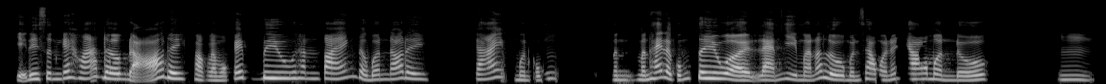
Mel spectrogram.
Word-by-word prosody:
Chị - - -2
đi 240 +2 +2
xin 250 0 -4
cái 295 +3 +1
hóa 280 0 -1
đơn 255 -4 +3
đỏ 320 - +3
đi, 265 -3 +4
hoặc 210 -4 -1
là 190 - -1
một 190 0 -6
cái 285 - +2
bill 285 +2 +2
thanh 270 -2 -6
toán 275 +6 +1
từ 290 - -1
bên 220 +3 -5
đó 255 +3 0
đi." 255 -4 -2 0.5
Cái 265 +8 -1
mình 205 -2 -5
cũng 195 +9 -10 0.6
mình 205 -2 -6
mình 210 0 0
thấy 285 +4 +3
là 285 - +3
cũng 245 +3 -4
tiêu 280 -2 +4
rồi, 200 -7 +6
làm 200 +1 +1
cái 245 - -9
gì 245 -4 -3
mà 200 -2 -3
nó 270 - -3
lừa 235 -8 +3
mình 195 -1 -6
xong 250 +1 0
rồi 210 -2 -4
nó 235 - -4
cho 250 0 +1
mình 230 -6 -3
được. 195 +3 0 0.7
Ừm. 215 -2 -8
245 Hz, 235 wpm, -22 LUFS, 210-275 Hz, 0.7 s, rồi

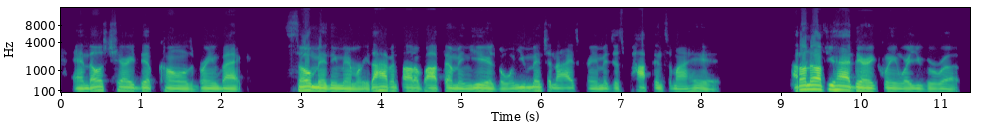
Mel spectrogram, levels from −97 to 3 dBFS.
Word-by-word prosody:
And 85 0 -1
those 110 +3 +1
cherry-dip 100 -3 -3
cones 85 -3 -1
bring 90 -1 -1
back 85 -3 -1 0.7
so 115 +2 +6
many 95 -4 +4
memories, 85 -2 -1
I 105 +2 +4
haven't 105 -3 0
thought 100 -2 +2
about 95 0 +2
them 90 -2 -1
in 85 0 -2
years, 90 -2 +1
but 80 - -7
when 90 +1 -4
you 100 +1 0
mentioned 105 0 -3
the - - -2
ice 95 0 -5
cream, 85 0 -4
it 85 - -7
just 90 -2 -10
popped - - -1
into 90 -2 -6
my 80 -1 -2
head. 85 -6 -6 1.0
I - - 0
don't 135 +2 +7
know 140 0 +9
if 135 - +3
you 135 -2 +5
had 125 -4 +5
Dairy 95 -4 +4
Queen 90 -2 -4
where 85 0 -3
you 85 0 -4
grew 80 -1 -6
up. 75 - -14
90 Hz, 215 wpm, -23 LUFS, 85-100 Hz, 1.0 s, know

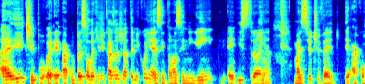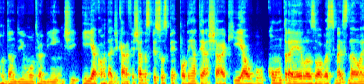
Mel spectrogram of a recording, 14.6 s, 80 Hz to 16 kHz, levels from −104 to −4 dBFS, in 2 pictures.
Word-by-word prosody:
Aí 155 +6 +5
,tipo, 130 - +1
eh, 465 -1 +3
a - - +3
o - - -4
pessoal 420 -1 +4
daqui 140 +1 0
de 155 0 -8
casa 155 0 +2
já 155 -1 -2
até - - -4
me 140 +1 -7
conhece 140 -8 -1
então, 115 +1 -3
assim, 120 +1 -1
ninguém, 125 +5 -5 0.2
eh, 110 0 +1
estranha, 130 -6 0 0.4
mas 120 +1 +3
se 145 - -3
eu 145 - -5
estiver 100 -7 0 0.2
de - - 0
acordando 100 -1 -3
em 95 - -5
um 95 - -5
outro 95 +2 -3
ambiente 95 -1 -7
e 110 0 +2
acordar 105 -2 +1
de 90 +1 -10
cara 95 +1 0
fechada 100 +7 0
as 130 0 -2
pessoas 125 -2 -3
pe 120 0 -6
podem 110 0 -2
até 110 +1 -1
achar 105 -1 +1
que 120 +3 -4
é - - +5
algo 105 +4 +2
contra 125 +1 +2
elas 105 +1 +3
ou - - +6
algo 100 +1 +2
assim 105 +2 0
mas, 120 - -1
não 100 -4 +1
é, 95 - -1
115 Hz, 205 wpm, -23 LUFS, 100-130 Hz, 0.4 s, ou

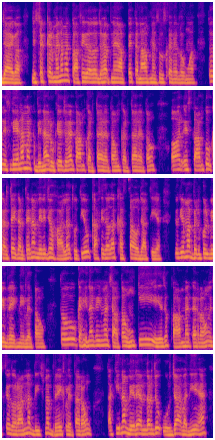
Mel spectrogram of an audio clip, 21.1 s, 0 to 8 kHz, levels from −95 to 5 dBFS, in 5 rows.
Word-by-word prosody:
जाएगा, 130 -3 +5 0.3
जिस 145 -1 +1
चक्कर 170 0 +2
में 160 0 +3
ना 190 - +3
मैं 200 0 +1
काफ़ी 135 0 +1
ज़्यादा 145 -1 +3
जो - - +2
है 150 - +3
अपने 145 +1 0
आप 135 -2 +2
पे 160 - +2
तनाव 135 0 +2
महसूस 135 0 -1
करने 130 -2 -2
लगूँगा। 125 0 -2 0.3
तो 180 0 0
इसलिए 170 +1 +2
ना 200 +1 +3
मैं 210 0 +4
बिना 135 +5 +4
रुके 150 0 +1
जो 150 +1 -1
है 165 +1 +2
काम 150 0 +2
करता 125 +3 0
रहता 125 0 -1
हूँ, 135 +1 0
करता 125 0 -2
रहता 125 +1 -2
हूँ 155 +1 -3 0.3
और 160 0 +1
इस 165 0 0
काम 150 +1 +1
को 180 0 0
करते-करते 145 0 0
ना 175 +3 +1
मेरी 150 -2 +1
जो 165 +3 +1
हालत 130 +2 -1
होती 130 +4 -3
है 180 - +3
वो 190 - +2
काफ़ी 140 +3 -2
ज़्यादा 145 +3 0
खस्ता 135 +2 -2
हो 125 -3 +1
जाती 120 0 -1
है। 115 0 -2 0.3
क्योंकि 165 +3 0
मैं 195 -3 +3
बिल्कुल 150 0 +1
भी 150 -1 +3
ब्रेक 125 -2 +1
नहीं 120 -1 -1
लेता 120 -1 -2
हूँ। 120 0 -3 0.3
तो 195 +1 +1
कहीं 150 0 0
न 165 +1 0
कहीं 175 0 -1
मैं 180 +1 0
चाहता 125 +1 -1
हूँ 155 +1 +2
कि 190 - -2 0.3
ये 135 - +2
जो 165 +3 -1
काम 125 +2 0
मैं 145 0 0
कर 135 0 0
रहा 130 -1 -1
हूँ 155 +3 -1
इसके 155 +3 -3
दौरान 140 +1 +1
ना 185 - +1
बीच 135 -4 -2
में 180 - 0
ब्रेक 130 +2 -1
लेता 135 0 0
रहूँ, 140 +5 0 0.3
ताकि 140 +6 -2
ना 200 +2 +3
मेरे 155 -2 +3
अंदर 155 +1 +2
जो 185 - 0
ऊर्जा 125 +6 +1
बनी 130 +1 +1
है 185 +3 0
145 Hz, 255 wpm, -23 LUFS, 130-160 Hz, 0.3 s, जाएगा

